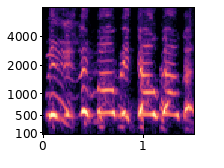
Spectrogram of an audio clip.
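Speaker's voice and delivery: squealed high chant of go go go; playful echo of the hype; high excited urging. Retold or imitated. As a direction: cheer her on in a high, thrilled voice.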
